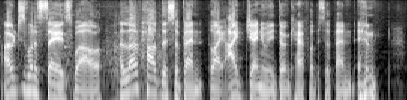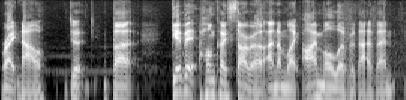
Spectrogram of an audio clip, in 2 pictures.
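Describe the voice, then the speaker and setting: A man's voice: on the low side, lively intonation, normal speed, a bit bright, slight background noise. A man giving casual, off-the-cuff live commentary while streaming a video game. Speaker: game livestreamer.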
